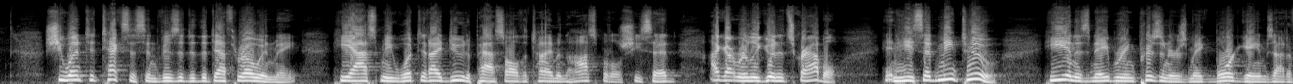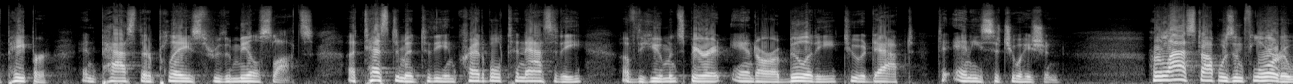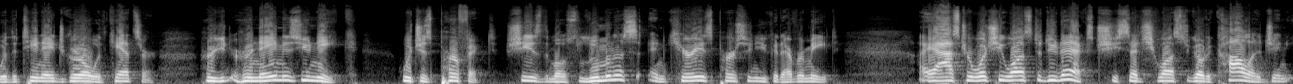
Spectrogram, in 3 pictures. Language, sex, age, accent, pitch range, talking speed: English, male, 50-69, American, 130-170 Hz, 195 wpm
